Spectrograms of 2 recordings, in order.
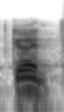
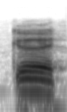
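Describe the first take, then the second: No difference in how they are said.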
